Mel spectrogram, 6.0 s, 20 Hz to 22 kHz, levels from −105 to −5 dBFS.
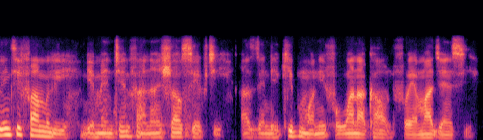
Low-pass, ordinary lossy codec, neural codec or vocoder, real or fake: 7.2 kHz; Opus, 24 kbps; codec, 16 kHz, 4 kbps, FunCodec, trained on Chinese and English, 50 frames a second; fake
